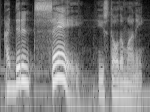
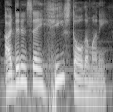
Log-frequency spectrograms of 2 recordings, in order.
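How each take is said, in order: First: The word 'say' is stressed. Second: The word 'he' is stressed. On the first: The speaker only suggested it. "So the stress is on say" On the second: Someone else took it. "So the stress is on he"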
